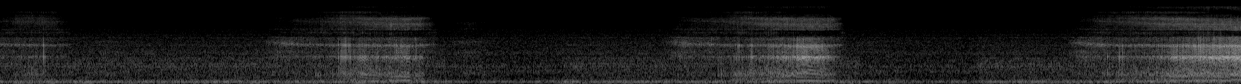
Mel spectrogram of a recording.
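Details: Person recorded actually sleeping during a sleep stream: loud, rough snores on each breath, about 14 breaths a minute, with quiet gaps; loud snoring.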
